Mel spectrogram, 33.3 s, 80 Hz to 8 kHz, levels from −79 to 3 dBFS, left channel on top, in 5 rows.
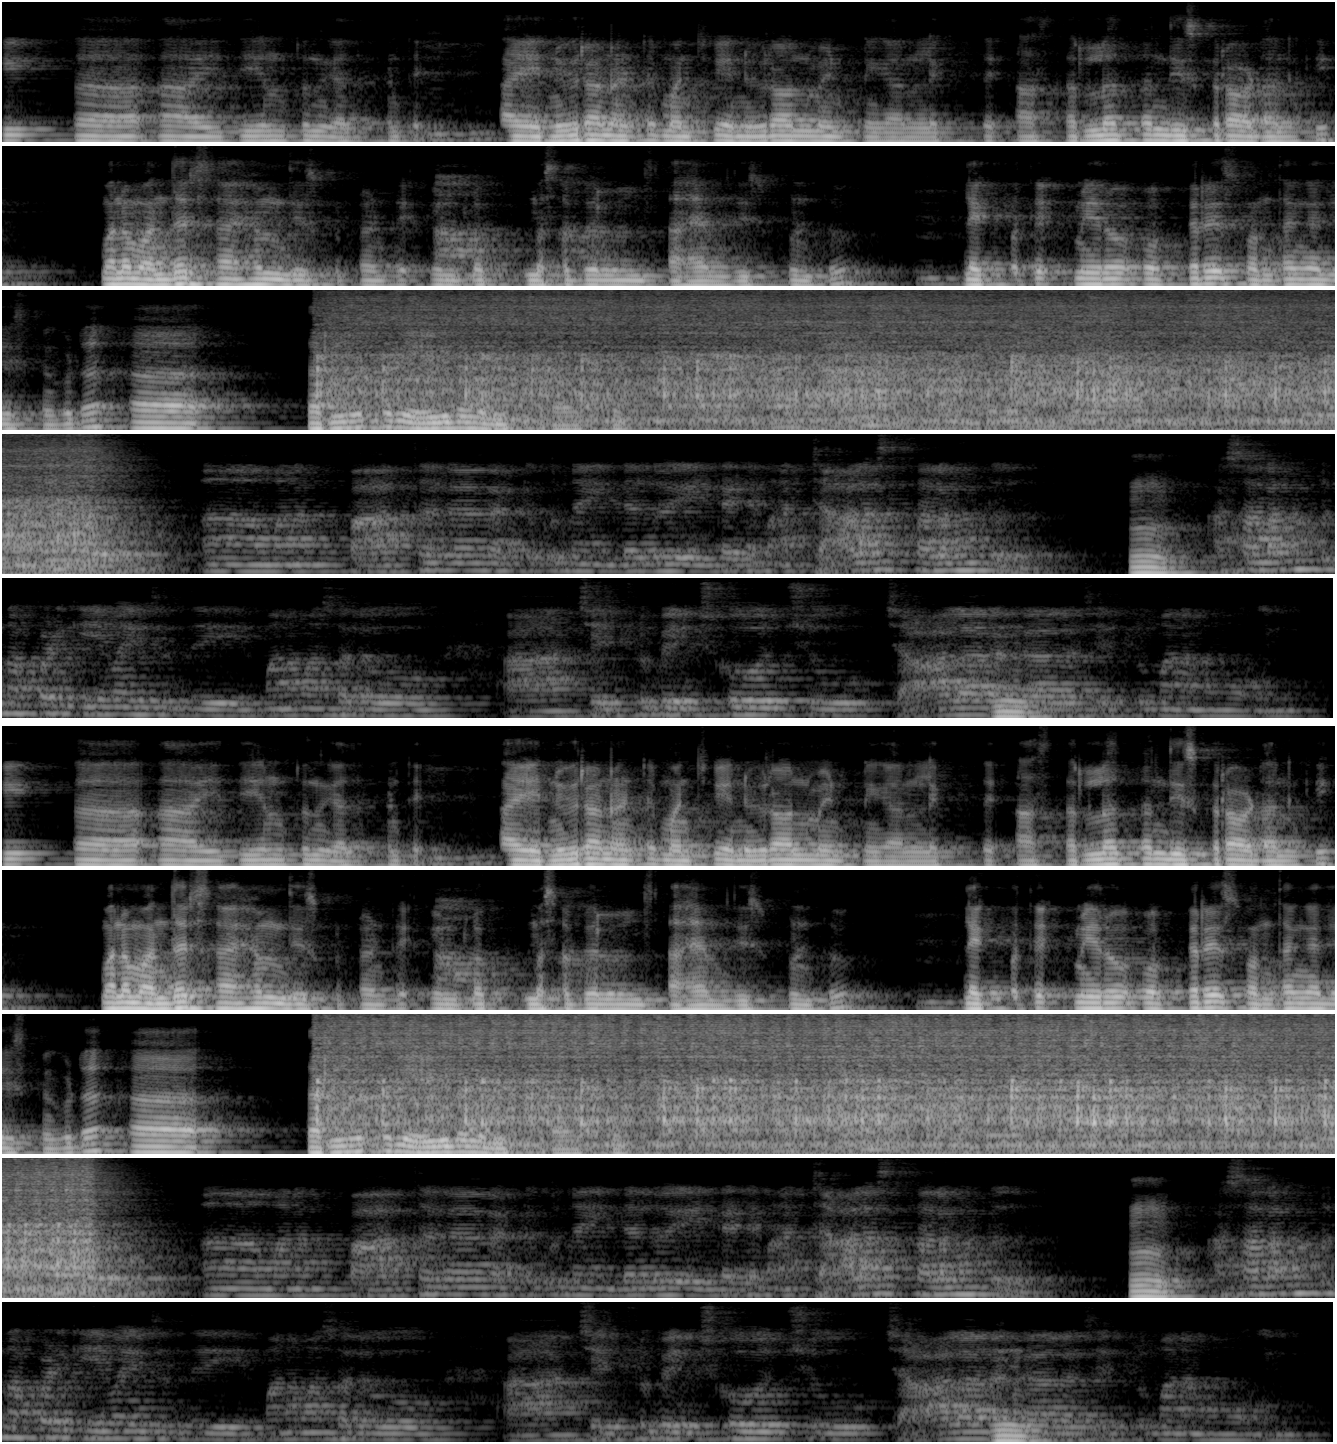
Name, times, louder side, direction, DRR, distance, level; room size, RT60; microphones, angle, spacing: voice 1, 0.0-1.8 2.5-4.7 5.1-6.7 7.2-9.0 9.3-10.9 11.5-14.3 14.9-16.2 25.6-25.8 31.6-31.8, right 2 dB, 30° right, 10 dB, 0.6 m, -21 dB
voice 2, 2.1-2.4 8.8-9.1 9.4-9.7 11.2-11.5 16.8-25.2 26.0-33.1, left 1 dB, 5° left, -3 dB, 4.4 m, -37 dB
sound 1, 14.9-20.5, right 4 dB, 85° right, 1.4 m, -24 dB
13.0 x 10.5 x 7.5 m, 0.89 s
head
